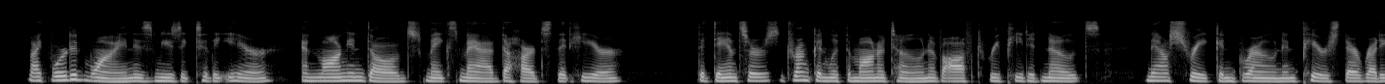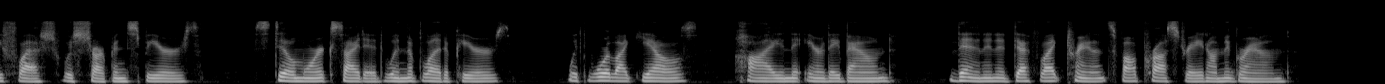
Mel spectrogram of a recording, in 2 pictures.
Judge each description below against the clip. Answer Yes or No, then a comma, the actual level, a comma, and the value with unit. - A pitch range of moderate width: No, narrow, 2.2 semitones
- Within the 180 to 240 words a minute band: No, average, 140 wpm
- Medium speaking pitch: Yes, medium, 150 Hz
